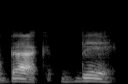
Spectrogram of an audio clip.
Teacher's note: taking that a sound and flattening it to e is a very good principle to live by. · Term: a to e phenomenon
